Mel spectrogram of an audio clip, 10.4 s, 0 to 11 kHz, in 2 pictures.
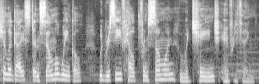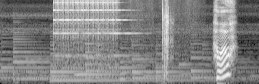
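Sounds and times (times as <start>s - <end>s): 
speech: 0.0s - 5.2s, 9.5s - 10.0s
telephone ringing with a metallic bell trill: 6.2s - 8.6s.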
